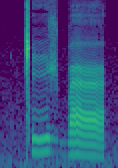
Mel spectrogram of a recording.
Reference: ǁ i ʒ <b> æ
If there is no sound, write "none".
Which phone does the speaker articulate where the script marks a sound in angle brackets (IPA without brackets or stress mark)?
b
